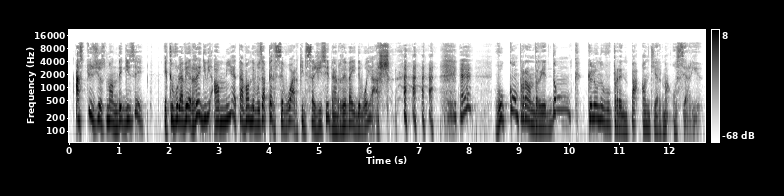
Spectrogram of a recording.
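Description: A man's voice: creaky, husky, full character voice. A man voicing a haughty, irritable male headmaster in an audiobook, indignant and scornful. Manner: shrill, indignant, sneering. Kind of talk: audiobook character voice.

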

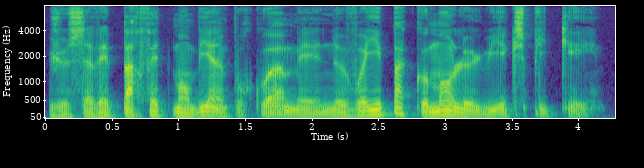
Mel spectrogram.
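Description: Calm low-voiced male audiobook narrator. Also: moderate pace, vocal fry, no room sound, clean studio sound. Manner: calm, storytelling delivery.

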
